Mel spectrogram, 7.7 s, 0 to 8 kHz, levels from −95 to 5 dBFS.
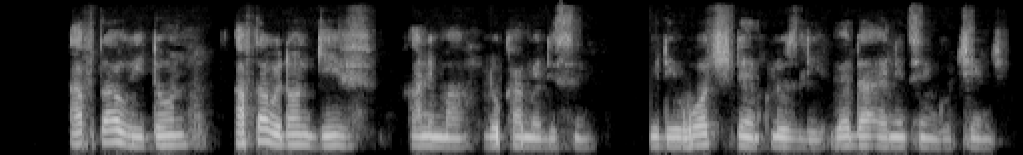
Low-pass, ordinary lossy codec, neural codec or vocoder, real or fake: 7.2 kHz; AAC, 32 kbps; none; real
